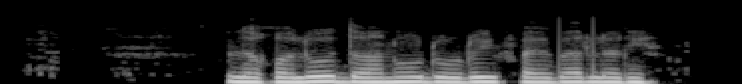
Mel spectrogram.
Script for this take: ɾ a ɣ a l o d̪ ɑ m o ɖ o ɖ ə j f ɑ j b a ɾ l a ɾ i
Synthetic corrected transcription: l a ɣ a l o d̪ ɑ n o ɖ o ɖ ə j f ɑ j b a ɾ l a ɾ i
